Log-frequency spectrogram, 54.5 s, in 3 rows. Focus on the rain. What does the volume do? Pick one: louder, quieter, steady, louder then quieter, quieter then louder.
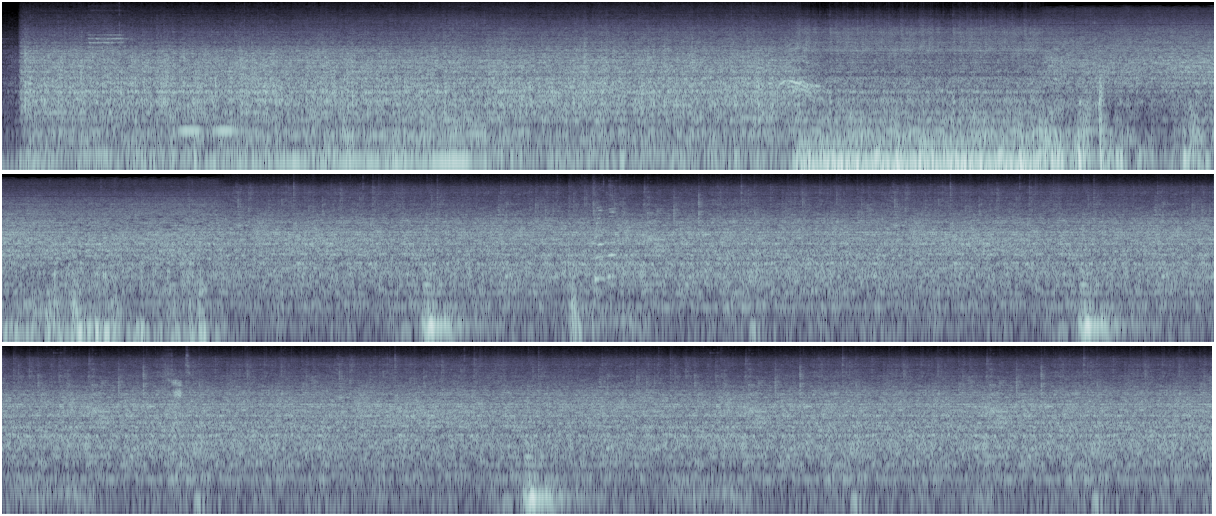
steady.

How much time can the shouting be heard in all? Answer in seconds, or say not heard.
2 s.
